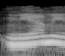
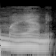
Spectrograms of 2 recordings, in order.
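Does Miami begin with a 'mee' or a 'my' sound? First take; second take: mee; my. First: It begins with a 'mee' sound, read Spanish style. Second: It begins with a 'my' sound, like Mayaimi. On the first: The speaker calls it wrong. "Miami es tan fácil de leer en español como Miami, los cubanos decimos Miami. Sin embargo, Miami no es correcto" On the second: The speaker calls it right. "Lo correcto es decir Miami"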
